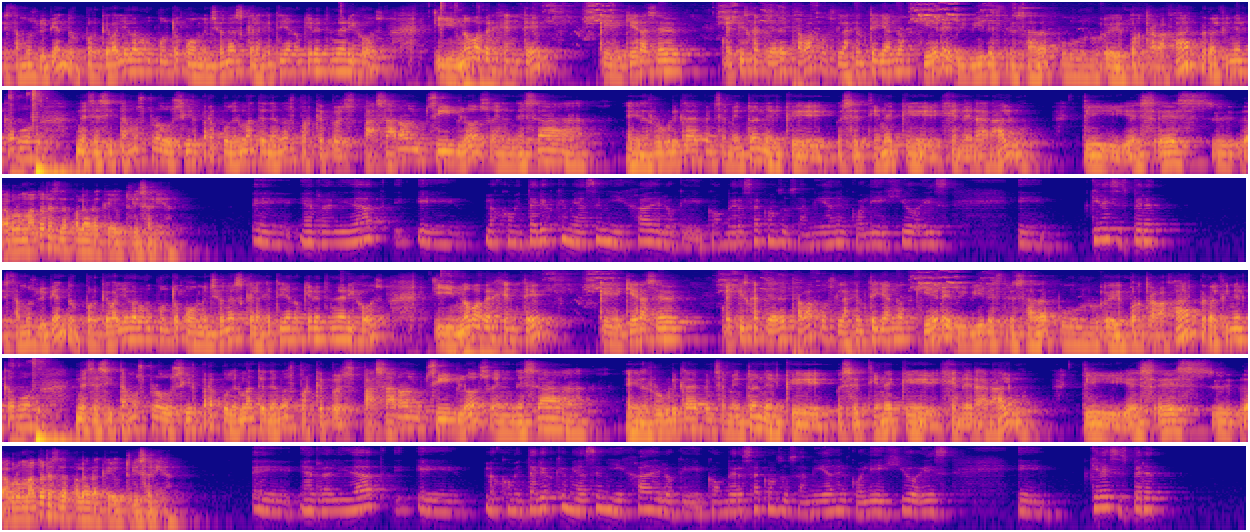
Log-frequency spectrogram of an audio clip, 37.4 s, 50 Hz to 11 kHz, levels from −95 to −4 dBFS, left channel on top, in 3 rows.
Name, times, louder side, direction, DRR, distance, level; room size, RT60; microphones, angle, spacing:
voice 1, 0.0-5.4 6.0-6.8 7.2-18.3 18.7-22.7 23.0-26.6, right 1 dB, 55° right, 4 dB, 2.0 m, -29 dB
sound 1, 3.4-3.5 3.8-3.9 4.1-5.4 6.7-6.8 7.1-7.2 7.7-8.7 9.2-9.4 9.8-10.4 12.5-13.4, left 1 dB, 45° left, 1.4 m, -32 dB
sound 2, 4.9-6.7 7.1-10.5 10.8-11.4 11.7-11.8, left 4 dB, 15° left, 1.5 m, -41 dB
voice 2, 27.4-35.4 35.8-36.4, right 1 dB, 35° right, 2 dB, 1.7 m, -43 dB
14.5 x 6.0 x 9.3 m, 0.66 s
head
